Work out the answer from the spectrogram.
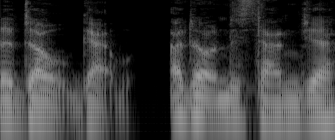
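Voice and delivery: low-pitched put-on Irish accent; thick Irish accent. Friend pretending not to understand, in a low Irish accent. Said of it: "your Irish accent on really thick".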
